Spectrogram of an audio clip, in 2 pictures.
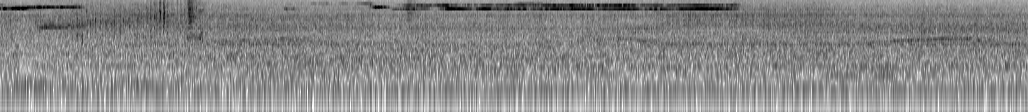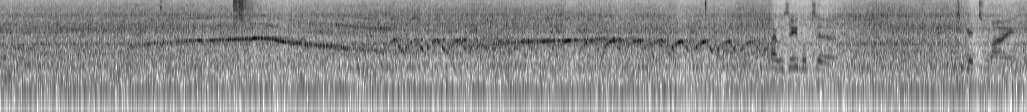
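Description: Emergency-vehicle siren wailing, rising and falling in pitch, then sweeping up and down faster for a few seconds, heard over a steady engine hum and road traffic.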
